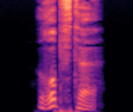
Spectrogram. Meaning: inflection of rupfen: 1. first/third-person singular preterite 2. first/third-person singular subjunctive II
- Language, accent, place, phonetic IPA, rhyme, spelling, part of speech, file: German, Germany, Berlin, [ˈʁʊp͡ftə], -ʊp͡ftə, rupfte, verb, De-rupfte.ogg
